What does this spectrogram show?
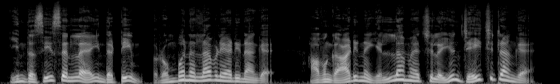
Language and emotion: Tamil, happy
